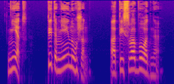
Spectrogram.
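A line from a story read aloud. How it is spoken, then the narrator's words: Angry growl. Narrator (Russian): Рыкнул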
